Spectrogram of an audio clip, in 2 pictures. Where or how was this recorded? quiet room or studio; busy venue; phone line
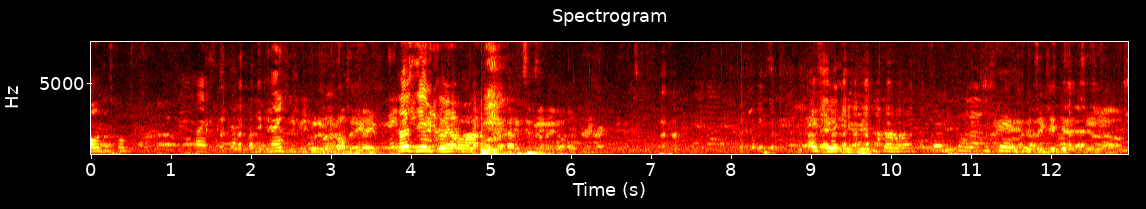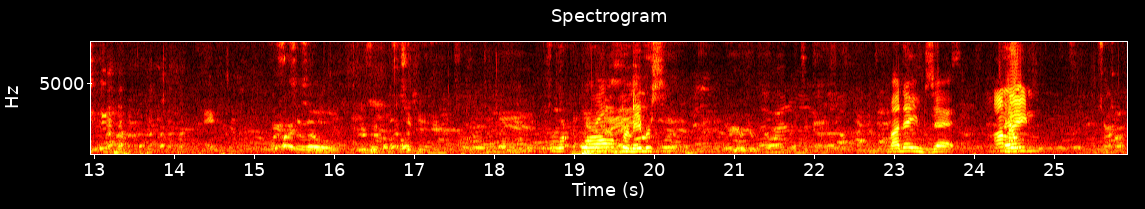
busy venue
